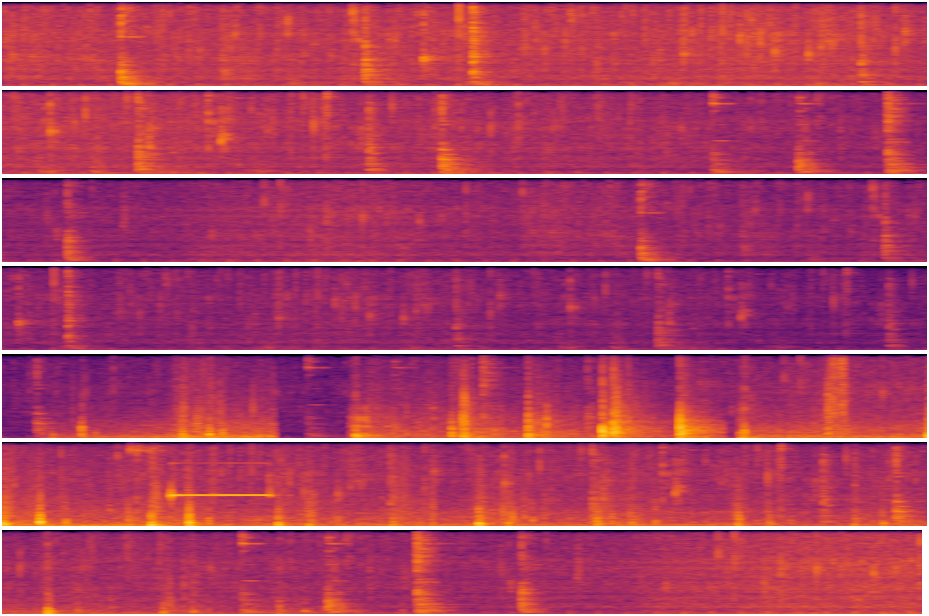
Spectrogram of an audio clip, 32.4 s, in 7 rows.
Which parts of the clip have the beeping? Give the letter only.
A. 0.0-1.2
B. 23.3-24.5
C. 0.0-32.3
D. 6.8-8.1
B.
